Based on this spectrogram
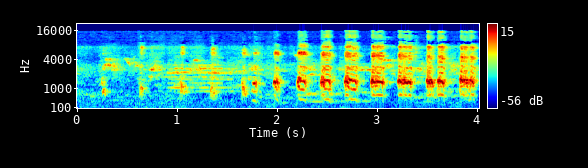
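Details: Chukar calling: a series of harsh, repeated notes that quicken and grow louder, about four per second, building into a steady rhythmic run.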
